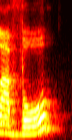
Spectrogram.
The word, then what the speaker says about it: avô: O avô, a avó. And this is something that students, I've realized that students struggle a lot with pronunciation. O, closed vowel sound, avô, that's masculine, grandfather.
